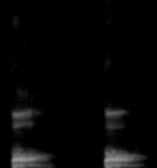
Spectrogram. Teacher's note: huruf ta di sini makhrajnya adalah ujung lidah bertemu dengan pangkal gigi seri atas dengan didampingi dengan sifat isti'la ya, atau sifat tebal, ta, ta.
